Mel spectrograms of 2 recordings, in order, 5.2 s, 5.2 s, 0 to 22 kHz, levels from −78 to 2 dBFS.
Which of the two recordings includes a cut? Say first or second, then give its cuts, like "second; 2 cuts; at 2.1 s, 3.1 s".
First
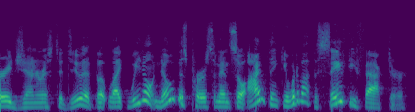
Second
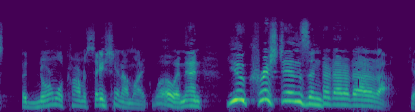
second; 2 cuts; at 1.4 s, 4.0 s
